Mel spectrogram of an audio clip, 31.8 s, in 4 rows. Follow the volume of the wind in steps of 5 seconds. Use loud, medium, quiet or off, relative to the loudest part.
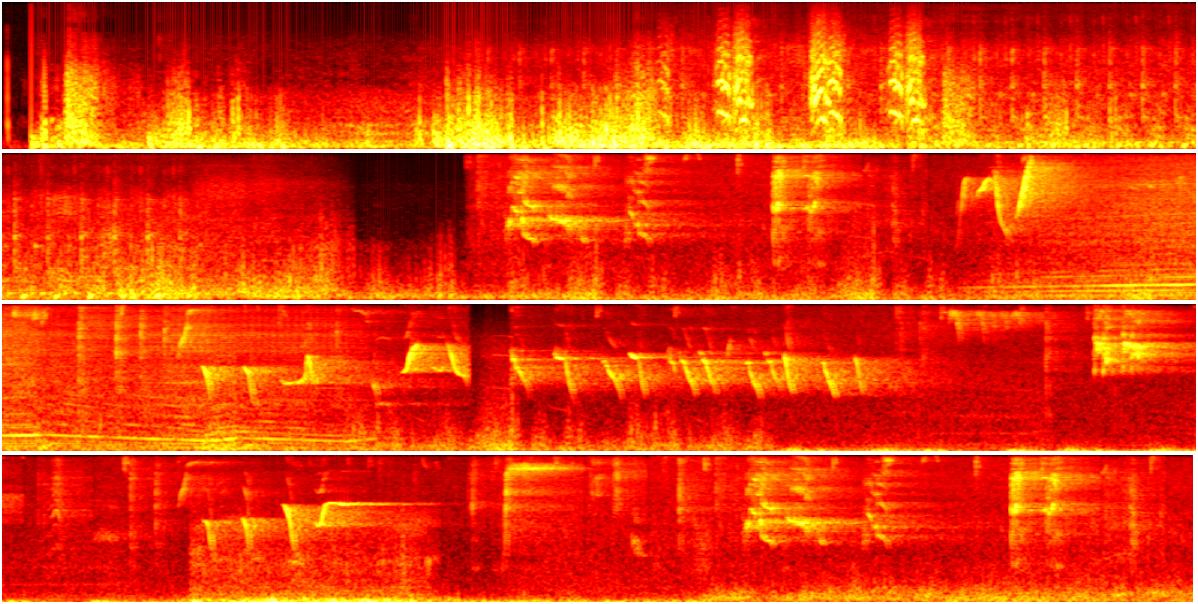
loud, medium, quiet, quiet, quiet, quiet, quiet.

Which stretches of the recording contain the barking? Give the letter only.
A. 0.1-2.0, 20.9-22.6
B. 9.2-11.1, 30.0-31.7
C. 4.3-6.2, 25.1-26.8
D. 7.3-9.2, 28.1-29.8
C.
